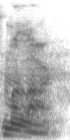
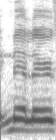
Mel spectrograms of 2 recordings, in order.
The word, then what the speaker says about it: Millar: How did he say his name? I think Millar or Mark Miller? It's Millar. Millar? Okay, because some people say Miller, some people say Millar.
